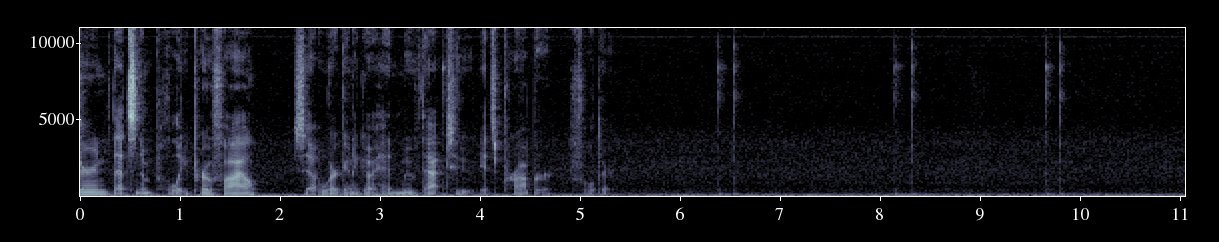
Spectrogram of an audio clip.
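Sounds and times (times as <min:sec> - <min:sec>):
computer mouse clicking: 0:06.3 - 0:06.7, 0:08.1 - 0:08.5, 0:09.6 - 0:10.0.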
